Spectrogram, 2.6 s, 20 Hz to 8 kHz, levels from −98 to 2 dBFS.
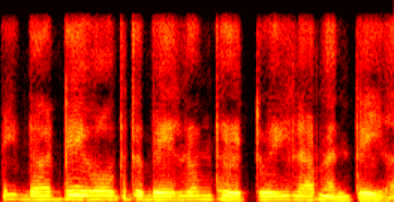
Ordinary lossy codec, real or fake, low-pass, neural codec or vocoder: none; fake; 7.2 kHz; codec, 16 kHz, 2 kbps, FreqCodec, smaller model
